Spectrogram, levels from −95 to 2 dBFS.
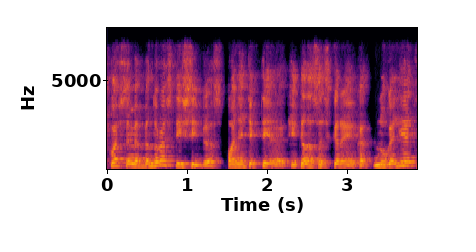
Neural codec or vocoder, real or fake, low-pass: none; real; 7.2 kHz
